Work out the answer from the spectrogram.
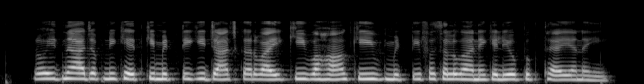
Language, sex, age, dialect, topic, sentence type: Hindi, female, 18-24, Hindustani Malvi Khadi Boli, agriculture, statement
